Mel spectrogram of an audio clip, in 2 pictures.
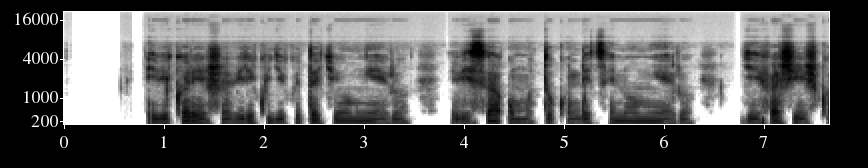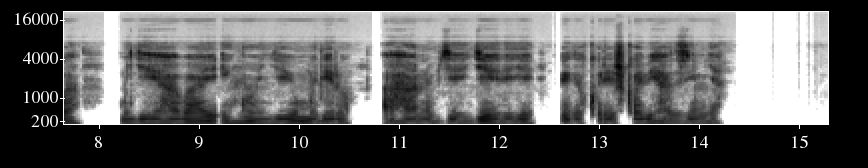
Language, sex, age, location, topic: Kinyarwanda, male, 18-24, Kigali, government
